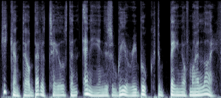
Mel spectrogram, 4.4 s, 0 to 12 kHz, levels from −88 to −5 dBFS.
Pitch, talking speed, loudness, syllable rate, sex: 105 Hz, 215 wpm, -18 LUFS, 4.6 syllables/s, male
